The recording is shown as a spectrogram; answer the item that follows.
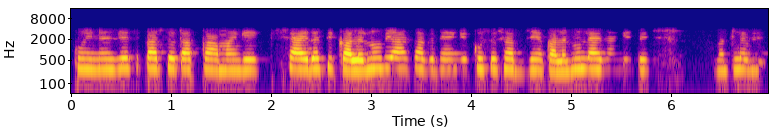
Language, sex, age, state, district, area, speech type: Punjabi, female, 18-30, Punjab, Barnala, rural, conversation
